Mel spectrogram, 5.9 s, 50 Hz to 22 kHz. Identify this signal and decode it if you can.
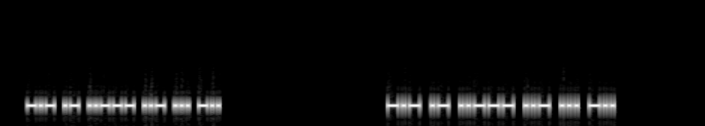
Morse code, heard as a keyed tone, about 50 wpm, 700 Hz. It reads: KA2USD KA2USD
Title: Speed Racing - USA 2x3 Call Signs 40wpm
